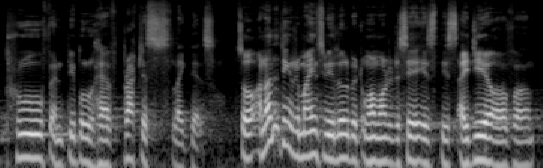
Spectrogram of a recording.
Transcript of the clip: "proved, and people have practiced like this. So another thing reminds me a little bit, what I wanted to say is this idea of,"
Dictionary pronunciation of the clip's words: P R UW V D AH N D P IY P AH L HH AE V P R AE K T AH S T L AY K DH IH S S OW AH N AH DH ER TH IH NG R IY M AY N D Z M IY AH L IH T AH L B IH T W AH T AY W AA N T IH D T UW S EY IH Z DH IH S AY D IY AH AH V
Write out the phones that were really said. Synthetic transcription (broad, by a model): P R UW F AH N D P IY P AH L HH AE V P R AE K T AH S L AY K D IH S S OW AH N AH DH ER T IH NG R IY M AY N D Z M IY AH L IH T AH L B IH T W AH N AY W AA N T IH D T UW S EY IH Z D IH S AY D IY AH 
